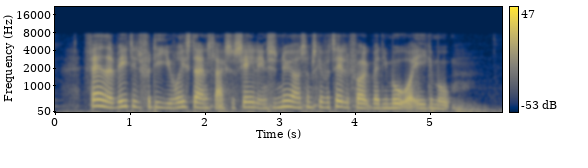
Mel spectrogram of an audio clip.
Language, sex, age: Danish, female, 27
